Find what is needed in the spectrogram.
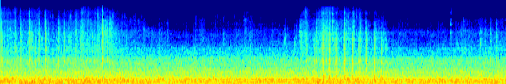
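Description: Car driving, with steady engine and road noise heard from inside the cabin. Brief stretches of rapid clicking or rattling come about a second in and again around four to five seconds in.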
